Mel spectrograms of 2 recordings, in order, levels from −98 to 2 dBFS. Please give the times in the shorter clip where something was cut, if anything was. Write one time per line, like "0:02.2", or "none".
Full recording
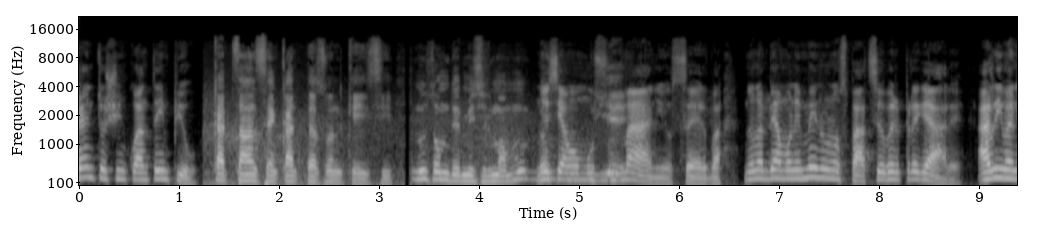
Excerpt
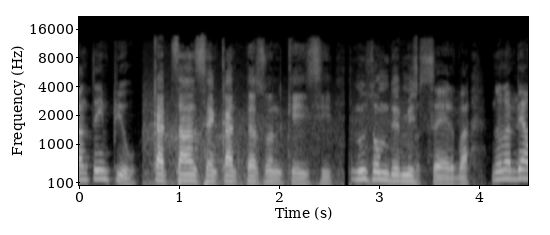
0:03.4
